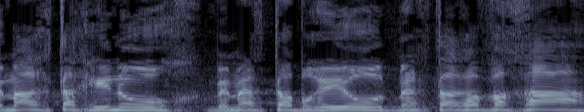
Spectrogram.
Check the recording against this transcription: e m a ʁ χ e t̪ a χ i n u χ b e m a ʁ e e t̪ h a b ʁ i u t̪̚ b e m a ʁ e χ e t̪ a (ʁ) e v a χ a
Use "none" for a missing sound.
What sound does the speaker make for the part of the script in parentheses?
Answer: ʁ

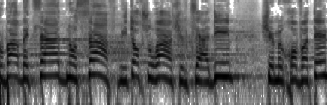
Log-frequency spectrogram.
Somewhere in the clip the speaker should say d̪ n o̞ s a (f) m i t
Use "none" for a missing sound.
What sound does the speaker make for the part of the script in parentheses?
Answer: f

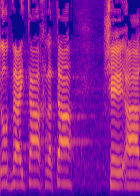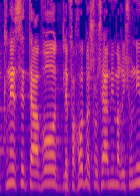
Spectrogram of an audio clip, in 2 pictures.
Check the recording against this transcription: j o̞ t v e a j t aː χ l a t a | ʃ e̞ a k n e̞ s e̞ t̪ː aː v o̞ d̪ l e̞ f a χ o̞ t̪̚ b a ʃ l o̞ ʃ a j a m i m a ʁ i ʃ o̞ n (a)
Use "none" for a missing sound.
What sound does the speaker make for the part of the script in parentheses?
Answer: i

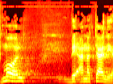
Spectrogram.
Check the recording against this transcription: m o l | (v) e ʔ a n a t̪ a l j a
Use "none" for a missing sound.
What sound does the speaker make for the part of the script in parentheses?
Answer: b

